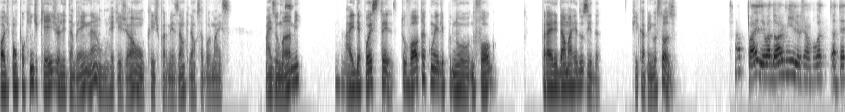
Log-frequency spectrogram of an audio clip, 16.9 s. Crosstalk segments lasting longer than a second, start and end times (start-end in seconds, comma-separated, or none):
none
